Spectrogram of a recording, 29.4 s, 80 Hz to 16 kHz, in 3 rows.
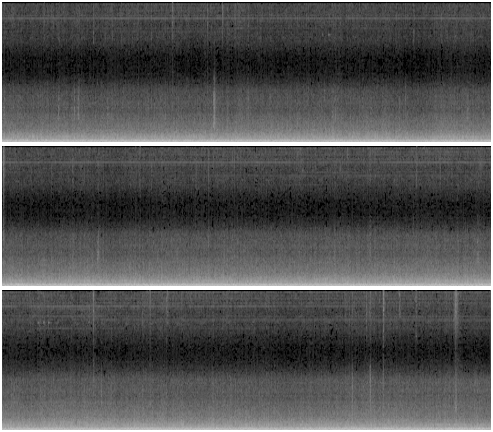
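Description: Boeing 787's GEnx turbofan engines and airframe heard from inside the cabin over the wing as the airliner rolls along the ground: a steady, loud low rumble with a faint hum that does not change.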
